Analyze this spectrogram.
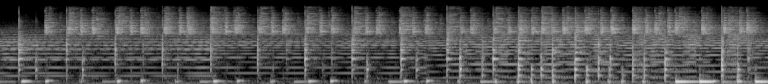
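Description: Instrumental interlude of a Hindi bhajan: harmonium playing a melody over a dholak beat, with a rattling hand percussion keeping time. The dholak's deep strokes grow heavier near the end.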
